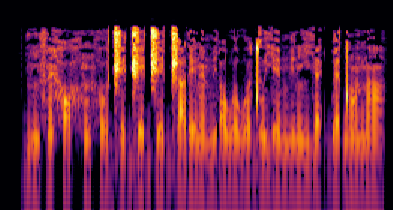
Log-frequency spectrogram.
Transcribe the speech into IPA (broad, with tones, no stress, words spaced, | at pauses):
bĩ˨fɛ̃˧hɔ˨ hũ˨ho˨˦d͡ʒe˧ d͡ʒe˦d͡ʒe˧d͡ʒa˧ɾe˧ ɾɛ̃˨mi˧ɾɔ˦wo˧ wo˦du˦je˧mi˧ ɾĩ˨jɛ˨˦ɡ͡bɛ˧ dɔ̃˦ nã˦˨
